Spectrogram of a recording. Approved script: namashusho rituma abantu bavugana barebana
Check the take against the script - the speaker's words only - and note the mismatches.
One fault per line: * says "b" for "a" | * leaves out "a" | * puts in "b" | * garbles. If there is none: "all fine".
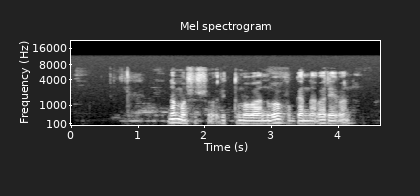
all fine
